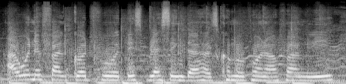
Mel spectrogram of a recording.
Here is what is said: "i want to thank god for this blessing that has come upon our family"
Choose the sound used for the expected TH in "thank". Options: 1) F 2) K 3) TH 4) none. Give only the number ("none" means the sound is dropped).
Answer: 1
